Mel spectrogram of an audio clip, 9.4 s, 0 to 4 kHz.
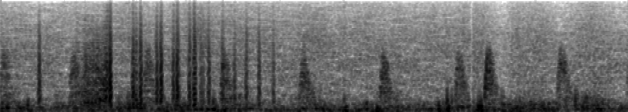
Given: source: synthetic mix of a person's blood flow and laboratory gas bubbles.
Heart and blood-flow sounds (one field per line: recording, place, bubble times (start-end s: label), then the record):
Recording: Doppler ultrasound of blood flow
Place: subclavian vein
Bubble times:
no bubbles
From the record:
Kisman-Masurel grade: 000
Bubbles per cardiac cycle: 0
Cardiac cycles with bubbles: 0%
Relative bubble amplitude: no bubbles discernible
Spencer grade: 0 (complete lack of bubble signals)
